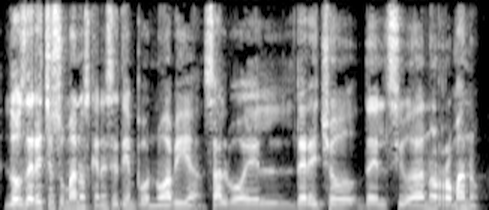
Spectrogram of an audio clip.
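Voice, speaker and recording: A man's voice: mid-range voice, fairly quick. A man with a Mexican Spanish accent preaching a sermon as pastor, impassioned, repeating phrases for emphasis and often restarting them. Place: church.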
